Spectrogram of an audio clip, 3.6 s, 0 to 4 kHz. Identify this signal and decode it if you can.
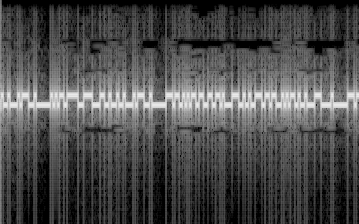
RTTY, about 45.45 baud. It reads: +STOP+ SIGNALS.
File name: fsk170 / morkrum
